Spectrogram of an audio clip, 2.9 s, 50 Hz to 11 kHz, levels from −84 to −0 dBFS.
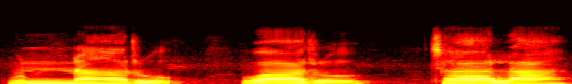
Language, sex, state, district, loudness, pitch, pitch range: Telugu, female, Andhra Pradesh, Sri Satya Sai, -13 LUFS, 190 Hz, 180-195 Hz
